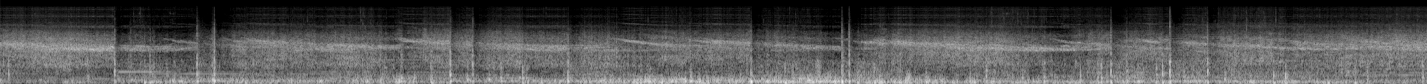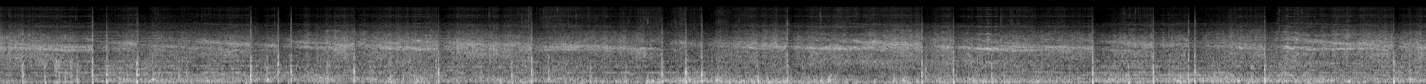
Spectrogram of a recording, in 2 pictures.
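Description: Fireworks display going off: a dense, continuous crackle of bursting shells and low booms, with a high falling whistle repeating about once a second.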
